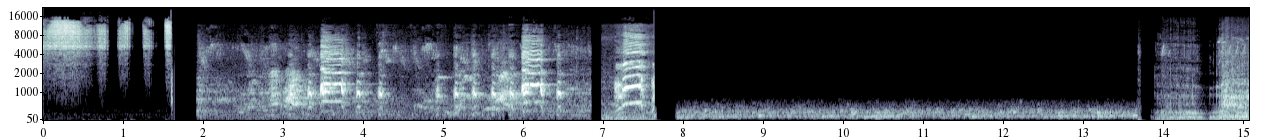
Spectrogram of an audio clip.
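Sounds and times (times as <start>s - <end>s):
noisy farmyard background: 1.9s - 7.7s
poultry calling: 2.6s - 7.6s.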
